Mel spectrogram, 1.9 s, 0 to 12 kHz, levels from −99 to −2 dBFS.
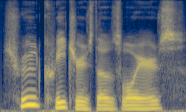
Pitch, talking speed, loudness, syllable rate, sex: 135 Hz, 130 wpm, -15 LUFS, 4.4 syllables/s, male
